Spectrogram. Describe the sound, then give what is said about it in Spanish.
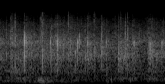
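Light, polite applause from an audience, a soft scattered patter of many hands clapping at a steady low level for a couple of seconds, with no voices over it. “Ese aplauso fue de golf. Usted sabe cómo son los aplausos de golf, ¿verdad?”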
